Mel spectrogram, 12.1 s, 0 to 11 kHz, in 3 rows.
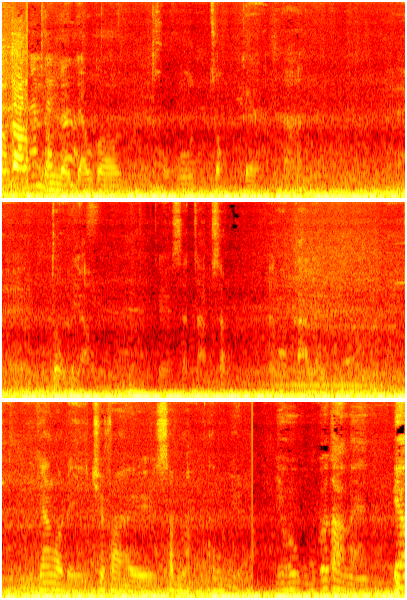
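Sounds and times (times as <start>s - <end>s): coach engine and road rumble: 0.0s - 12.0s.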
